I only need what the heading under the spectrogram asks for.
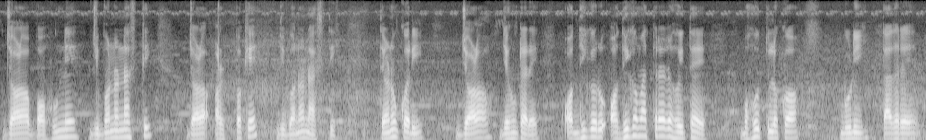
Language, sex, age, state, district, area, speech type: Odia, male, 18-30, Odisha, Kendrapara, urban, spontaneous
